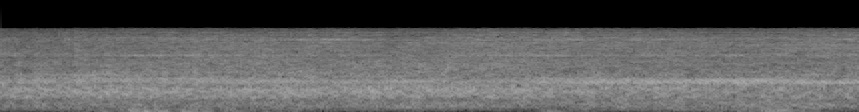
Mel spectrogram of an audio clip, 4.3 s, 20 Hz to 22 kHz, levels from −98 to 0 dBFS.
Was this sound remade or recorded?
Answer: remade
